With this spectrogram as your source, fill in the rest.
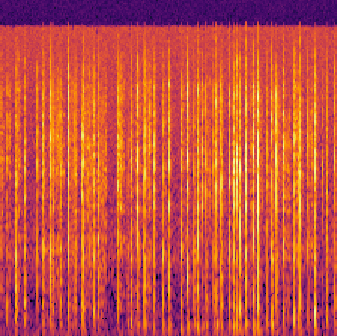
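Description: Long red nails tap fast on the front panel and top edge of a small, hollow, black-and-white striped Sephora paper gift bag. Around thirty quick, crisp, papery taps follow each other, each short and dry with a bright edge and almost no ring, played softly throughout.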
